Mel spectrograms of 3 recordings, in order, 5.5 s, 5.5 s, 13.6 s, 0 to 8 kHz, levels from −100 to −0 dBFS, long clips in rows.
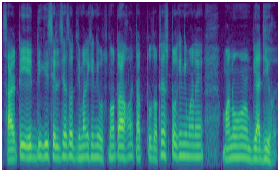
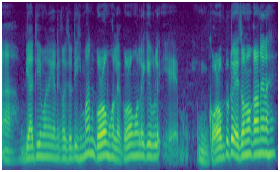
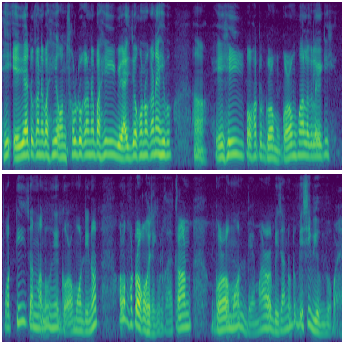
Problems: none marked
